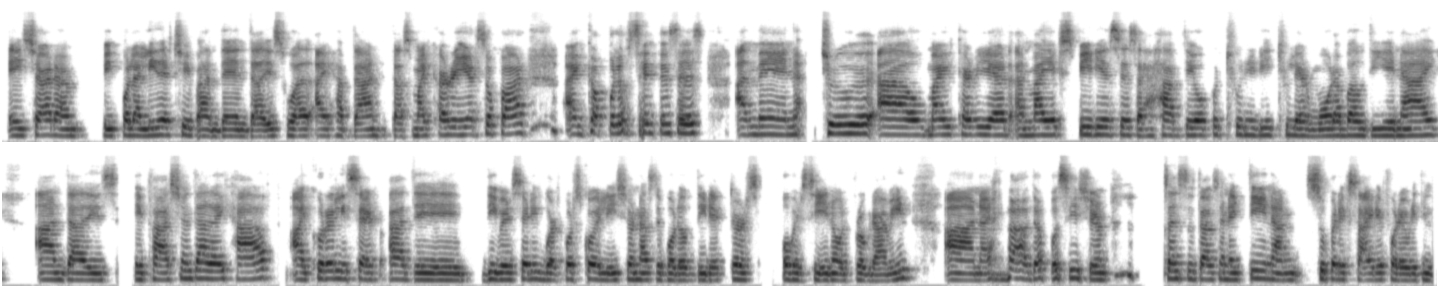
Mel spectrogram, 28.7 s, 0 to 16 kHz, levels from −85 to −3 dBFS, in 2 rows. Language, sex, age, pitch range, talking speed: English, female, 20-39, 175-205 Hz, 160 wpm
